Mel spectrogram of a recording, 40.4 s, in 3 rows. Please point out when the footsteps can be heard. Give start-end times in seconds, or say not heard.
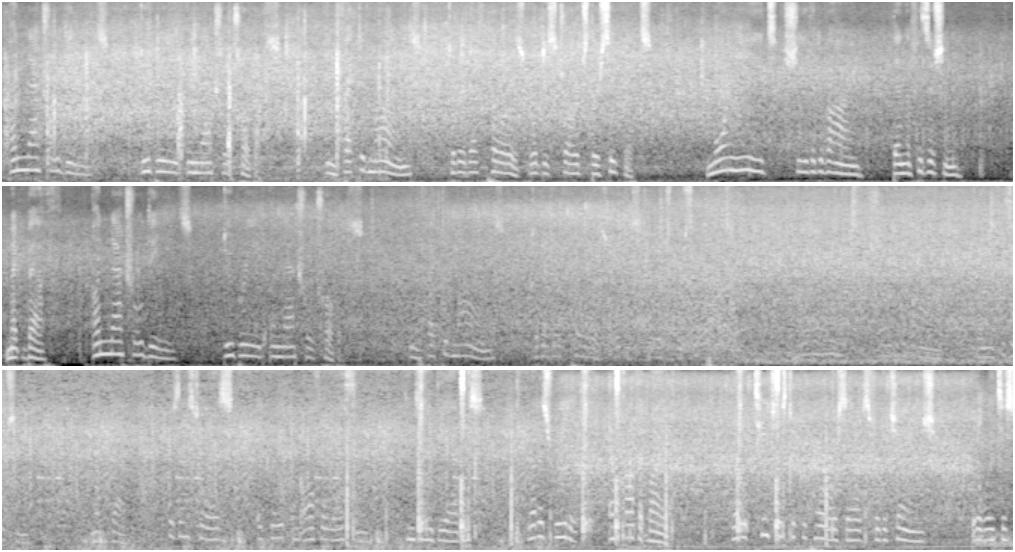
0.0-5.2, 31.4-38.7.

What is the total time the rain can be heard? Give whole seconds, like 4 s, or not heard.
40 s.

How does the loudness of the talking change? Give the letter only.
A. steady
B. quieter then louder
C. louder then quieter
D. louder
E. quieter
B.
